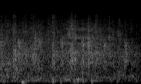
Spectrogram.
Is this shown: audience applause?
yes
